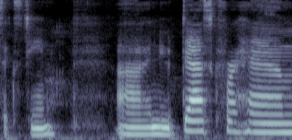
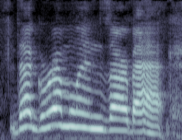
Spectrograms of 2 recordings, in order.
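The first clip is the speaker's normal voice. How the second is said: louder, slow announcement, higher; son's announcement; 7 semitones higher, 9 dB louder, slower than usual. Retold or imitated. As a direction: announce it loudly and slowly. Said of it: "the door and goes".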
